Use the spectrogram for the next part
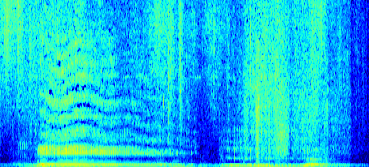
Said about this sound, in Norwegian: Dette er lyden av The American Bison, som dyret nå kalles. En gang var det titalls millioner av dem, de eide prærien og løp i flokker som i utstrekning var på størrelse med en middels norsk kommune. De største hannene kan veie opp mot et tonn.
